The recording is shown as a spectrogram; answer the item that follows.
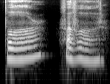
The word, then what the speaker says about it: por favor: Poor favore. The V is pronounced as a soft B.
